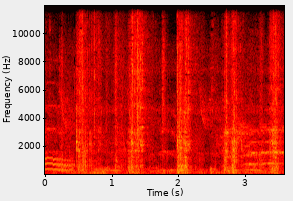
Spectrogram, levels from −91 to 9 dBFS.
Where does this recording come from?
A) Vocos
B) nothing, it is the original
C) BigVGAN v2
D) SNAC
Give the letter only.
B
